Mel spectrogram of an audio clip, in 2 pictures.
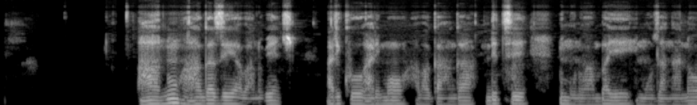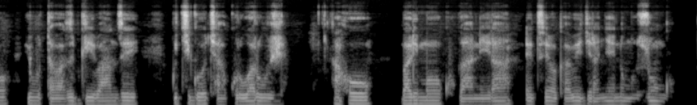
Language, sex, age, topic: Kinyarwanda, male, 18-24, health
